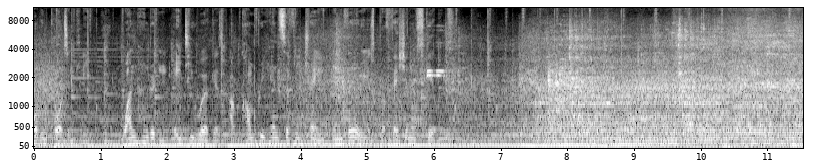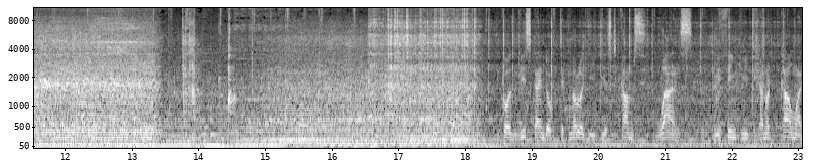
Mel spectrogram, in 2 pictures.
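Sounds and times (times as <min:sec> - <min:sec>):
background music: 0:00.0 - 0:23.0
heavy machinery engine hum: 0:03.8 - 0:22.8
arc welding crackle: 0:05.9 - 0:14.1, 0:15.1 - 0:23.0.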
